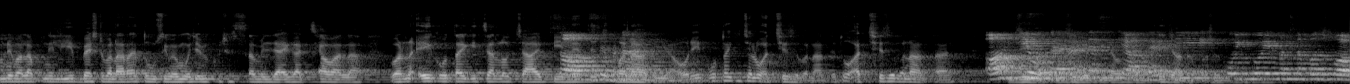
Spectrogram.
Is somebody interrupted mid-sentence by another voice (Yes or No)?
Yes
